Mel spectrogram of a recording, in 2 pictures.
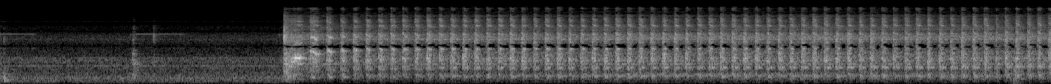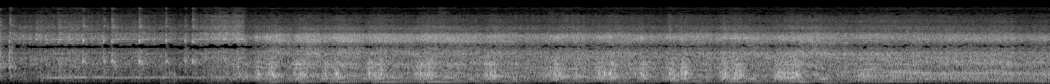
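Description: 1989 Honda CRX HF's four-cylinder engine being started for the first time after about five years parked: about three seconds in the starter cranks it with an even rhythmic churn for roughly ten seconds. The engine then catches and runs rough and uneven, steadying toward an idle near the end.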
